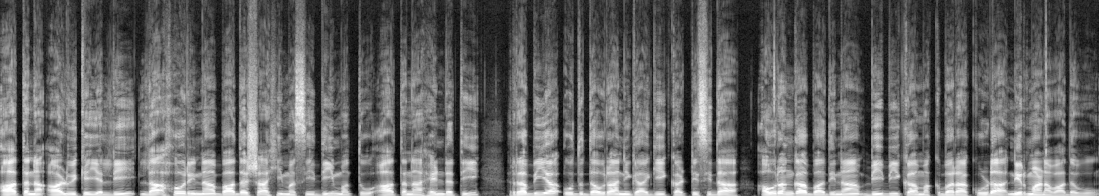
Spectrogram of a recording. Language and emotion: Kannada, neutral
